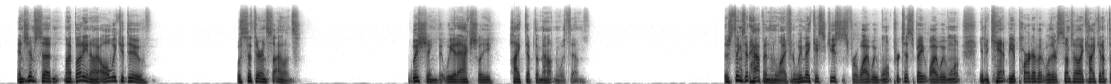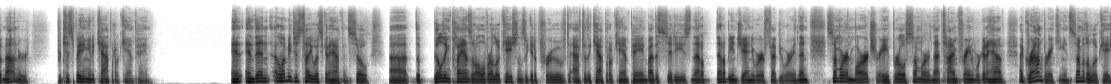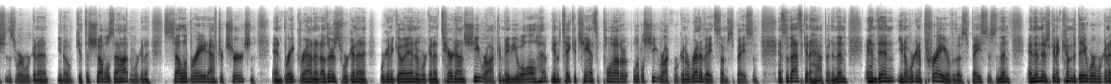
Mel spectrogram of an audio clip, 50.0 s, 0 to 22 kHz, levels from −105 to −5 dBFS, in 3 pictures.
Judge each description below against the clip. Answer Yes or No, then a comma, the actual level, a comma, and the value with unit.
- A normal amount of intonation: Yes, average, 3.8 semitones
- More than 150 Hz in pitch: No, low, 120 Hz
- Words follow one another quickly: Yes, fast, 270 wpm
